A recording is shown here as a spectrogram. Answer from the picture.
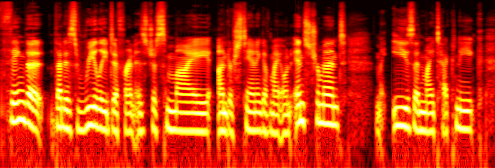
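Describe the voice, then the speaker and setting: Recorded very cleanly against a silent background, a woman with a fairly low pitch speaks at a moderate pace with fairly even intonation, the sound dry and close with no echo. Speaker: opera singer. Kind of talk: interview. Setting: radio studio. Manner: hesitant, many fillers.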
